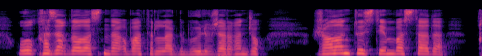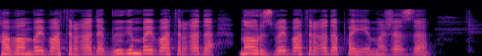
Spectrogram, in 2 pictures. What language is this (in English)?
Kazakh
